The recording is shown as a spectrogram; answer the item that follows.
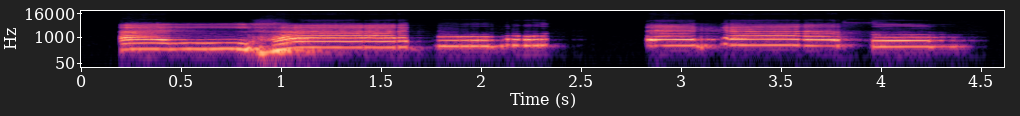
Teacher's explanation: ہا کی آواز سینے سے آئے گی. الہاکم التکاثر اور سا کو نرمی سے پڑھا جائے گا.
